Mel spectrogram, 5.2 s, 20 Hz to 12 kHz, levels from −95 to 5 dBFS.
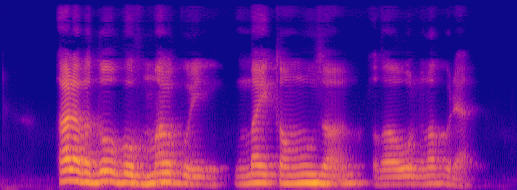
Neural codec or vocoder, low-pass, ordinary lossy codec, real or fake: codec, 24 kHz, 0.9 kbps, WavTokenizer, large speech release; 10.8 kHz; MP3, 96 kbps; fake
